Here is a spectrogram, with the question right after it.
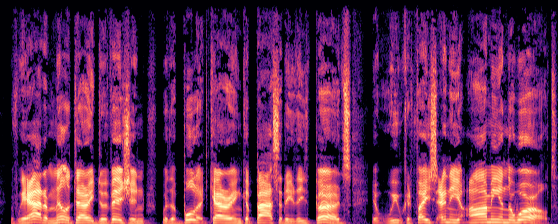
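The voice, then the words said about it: Poor put-on Australian accent. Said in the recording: “That wasn't a very good Australian accent.”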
